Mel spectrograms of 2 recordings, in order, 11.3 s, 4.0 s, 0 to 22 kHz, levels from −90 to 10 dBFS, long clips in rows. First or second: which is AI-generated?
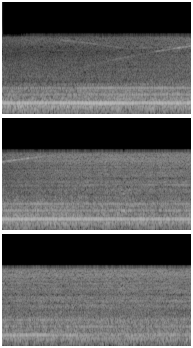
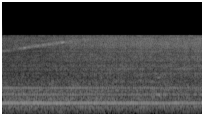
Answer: second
